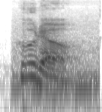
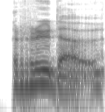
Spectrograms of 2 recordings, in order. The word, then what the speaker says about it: Rudo: Hudo. Rudo. Am I pronouncing it right? Hudo? Rudo. Like there's a rolling of the R at the start.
